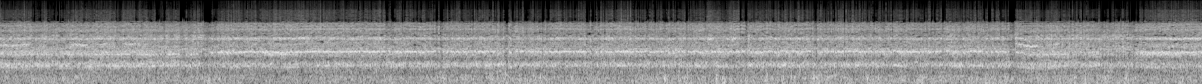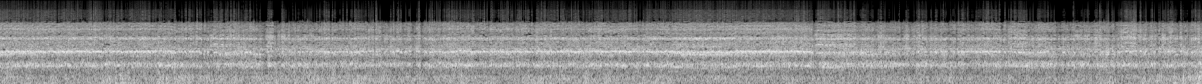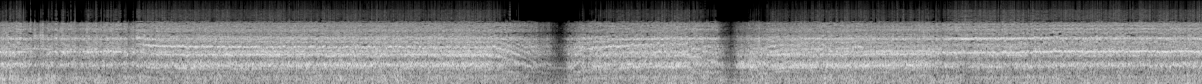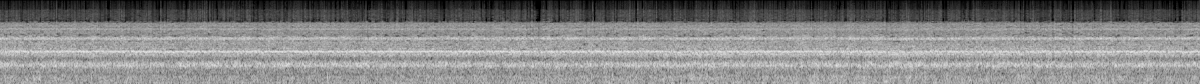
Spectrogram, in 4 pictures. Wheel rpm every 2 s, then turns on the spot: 230, 230, 230, 230, 230, 220, 230, 230, 230, 230, 230, 230, 230, 210, 140, 130, 210, 230, 230, 230, 230, 230, 230, 230.
none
